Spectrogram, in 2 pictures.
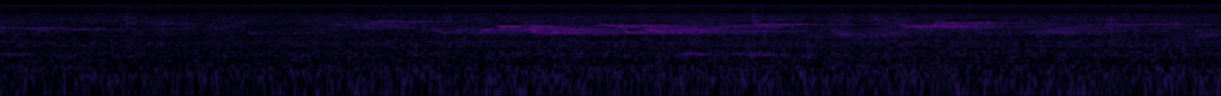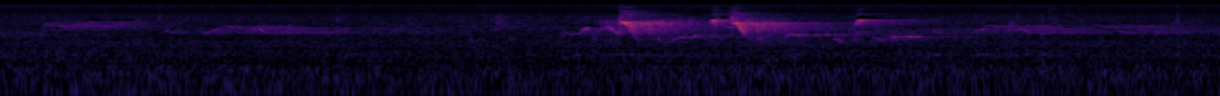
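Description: Faint birdsong, a string of short chirps over a soft background hiss, with a louder flurry of sharp chirps about nine seconds in.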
